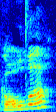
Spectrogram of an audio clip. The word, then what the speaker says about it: gola: is the word i'm going to say it gola g-o-l-a and there's pronunciation marks i don't know what those are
